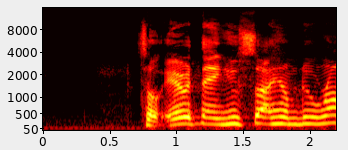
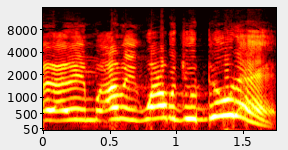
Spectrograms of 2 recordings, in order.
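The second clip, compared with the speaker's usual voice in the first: indignant; 10 semitones higher, 10 dB louder than usual. Real, not acted. Indignant at the lying man.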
